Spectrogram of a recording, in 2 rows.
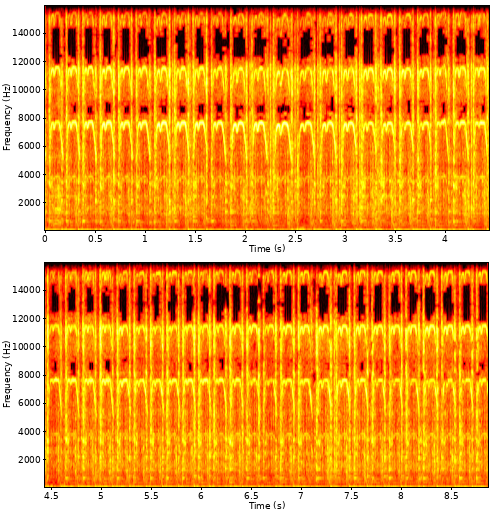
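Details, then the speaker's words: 1960s Caterpillar pony engine, a free engine being revived: thumps along at a steady idle with a faint high squeak on each stroke from the carburetor connection; intake air leak at the carburetor gasket. "well well that's interesting I don't know if you guys can hear it there's a squeaky sound coming from right up here where my fingers are at at the carburetor connection"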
